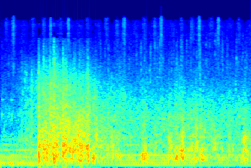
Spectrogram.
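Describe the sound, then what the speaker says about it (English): A sudden rainstorm breaks over a river with a heavy thunder rumble that swells and fades, backed by the constant hiss of rain beating the water's surface. "The surface of the river seemed to boil, churned up by the falling rain."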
